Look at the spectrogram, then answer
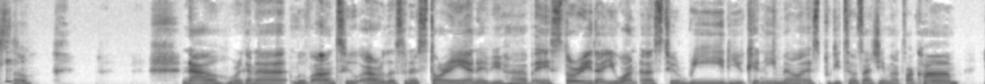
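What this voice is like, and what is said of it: Worn-out, strained voice. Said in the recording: “my voice is done. I've been sick. I'm a little better, but my voice is done.”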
